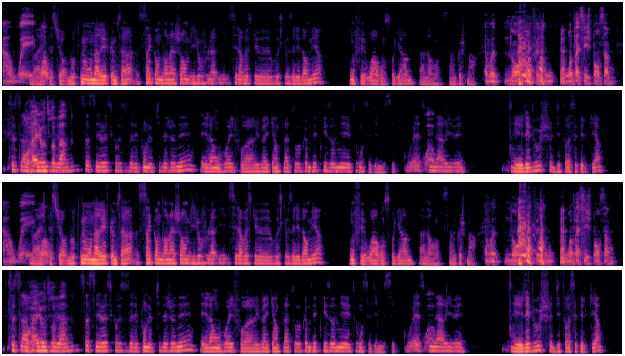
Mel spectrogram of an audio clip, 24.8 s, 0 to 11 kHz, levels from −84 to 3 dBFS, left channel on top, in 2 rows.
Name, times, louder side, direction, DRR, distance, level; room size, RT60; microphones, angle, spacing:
voice 1, 0.0-1.0 9.6-12.2 12.8-13.7 20.8-21.1, left 2 dB, 45° left, 1.5 m, -31 dB
voice 2, 0.5-6.4 7.0-9.5 10.3-10.9 11.2-11.3 11.6-11.7 12.2-12.3 12.6-20.1 20.5-21.7 22.4-24.4, right 2 dB, 25° right, 0.4 m, -28 dB
6.8 x 2.4 x 2.9 m
head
